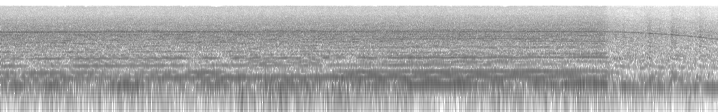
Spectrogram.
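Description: A racing car engine screams steadily at high revs.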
